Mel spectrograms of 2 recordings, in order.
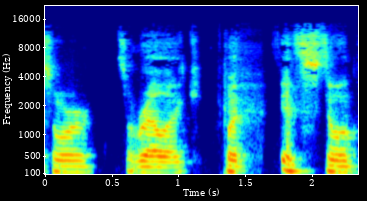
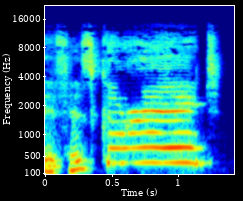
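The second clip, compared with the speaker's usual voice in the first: high, slow, thrilled squeal; hammed-up teenage delight; much slower than usual. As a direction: drag it out in wide-eyed glee. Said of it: "me being a teenager in the nineties going".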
